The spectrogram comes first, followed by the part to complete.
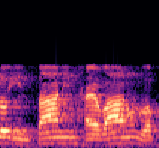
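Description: A man's voice reciting in a drawn-out, sing-song way, with long held syllables.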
